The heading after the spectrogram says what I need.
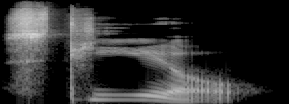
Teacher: we use the long e plus the dark L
